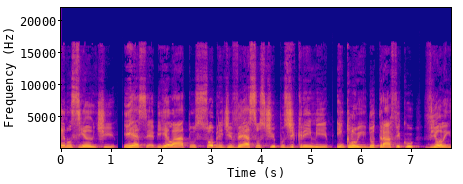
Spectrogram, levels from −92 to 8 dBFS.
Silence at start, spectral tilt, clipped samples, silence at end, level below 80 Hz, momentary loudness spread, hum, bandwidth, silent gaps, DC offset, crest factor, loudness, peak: 0 s; -5 dB/octave; under 0.1%; 0 s; -50 dBFS; 8 LU; none; 17 kHz; 1.12-1.22 s; under 0.1%; 14 dB; -17 LUFS; -4 dBFS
